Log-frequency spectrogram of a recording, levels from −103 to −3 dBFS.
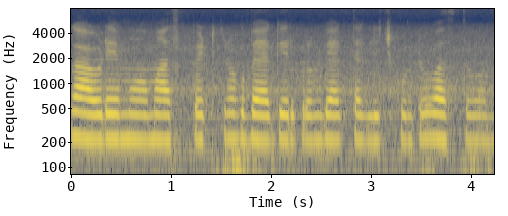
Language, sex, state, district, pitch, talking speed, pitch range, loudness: Telugu, female, Andhra Pradesh, Srikakulam, 215 Hz, 185 wpm, 210-220 Hz, -18 LUFS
